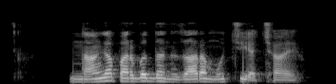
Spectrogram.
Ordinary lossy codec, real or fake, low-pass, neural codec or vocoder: MP3, 48 kbps; real; 7.2 kHz; none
